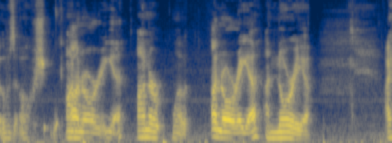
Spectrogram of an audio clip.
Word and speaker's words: Honoria: Anoria.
